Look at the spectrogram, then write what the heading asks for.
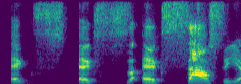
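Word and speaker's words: ἐξουσία: Authority in the Greek means the exercise of power, or exousia, I'll spell it, E-X-O-U-C-I-A.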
